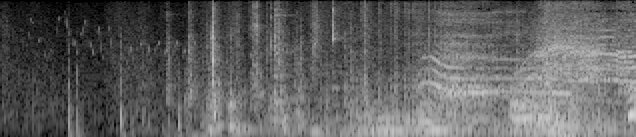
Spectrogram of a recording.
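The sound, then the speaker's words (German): A crowd of cats, collected from around the neighbourhood, meowing and yowling over one another, growing louder and denser, with some sharp clattering knocks early on and no talking. “Was machen denn alle diese Katzenviecher hier?”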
